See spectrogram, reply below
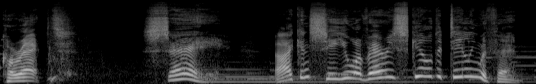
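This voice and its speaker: Awkward nerdy researcher, high voice, swoopy intonation, blunt and formal, game character. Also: male voice, huge pitch swings, a little slow, faint music behind, heavily acted. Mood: earnest, insistent. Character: obsessive, socially awkward young male scholar, stiff and earnest. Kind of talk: video game character acting.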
